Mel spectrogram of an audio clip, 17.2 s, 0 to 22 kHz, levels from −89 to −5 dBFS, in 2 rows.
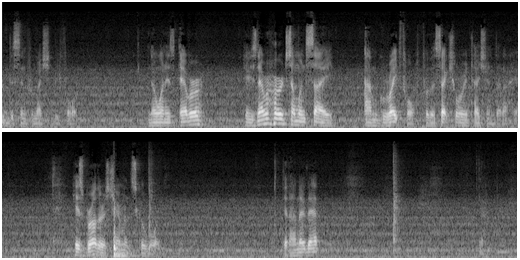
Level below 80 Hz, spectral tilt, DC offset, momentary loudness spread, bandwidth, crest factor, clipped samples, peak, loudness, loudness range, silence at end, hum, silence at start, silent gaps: -42 dBFS; -5.5 dB/octave; under 0.1%; 21 LU; 16 kHz; 24 dB; under 0.1%; -2 dBFS; -24 LUFS; 8 LU; 0 s; none; 0 s; none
